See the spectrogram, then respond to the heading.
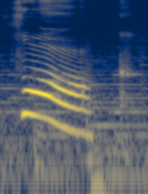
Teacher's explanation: आर की कोई आवाज़ ही नहीं निकलती और ओ की आवाज़ निकलती है ओ या ओ। जैसे यहाँ पे FORK में it will be fork, so there is no R over here, R becomes silent।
